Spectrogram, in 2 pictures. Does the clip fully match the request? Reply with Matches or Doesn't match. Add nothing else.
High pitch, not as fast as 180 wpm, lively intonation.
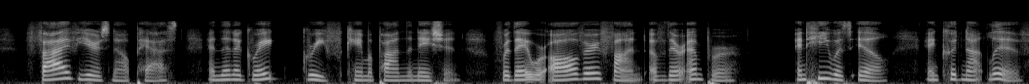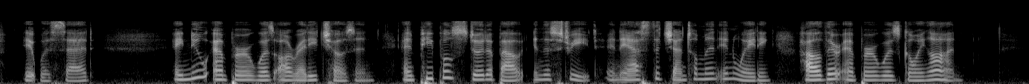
Doesn't match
